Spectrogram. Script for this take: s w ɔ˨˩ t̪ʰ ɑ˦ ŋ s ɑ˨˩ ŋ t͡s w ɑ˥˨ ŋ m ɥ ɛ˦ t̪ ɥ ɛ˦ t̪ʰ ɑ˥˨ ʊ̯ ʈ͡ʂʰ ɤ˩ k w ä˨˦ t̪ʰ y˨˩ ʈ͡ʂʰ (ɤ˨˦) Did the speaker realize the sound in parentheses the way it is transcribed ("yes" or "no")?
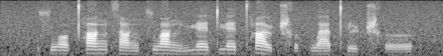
yes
